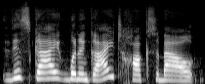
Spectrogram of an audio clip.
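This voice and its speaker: A woman co-hosting a podcast, chatting casually and giving opinionated, animated takes. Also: sits high, measured pace, dry recording, studio quality. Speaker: podcast co-host. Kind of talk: casual chat.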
